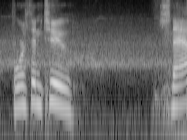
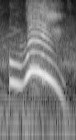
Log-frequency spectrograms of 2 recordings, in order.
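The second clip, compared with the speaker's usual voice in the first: excited whoop; 11 semitones higher, 8 dB louder than usual. Real, not acted. Celebrating the touchdown.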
